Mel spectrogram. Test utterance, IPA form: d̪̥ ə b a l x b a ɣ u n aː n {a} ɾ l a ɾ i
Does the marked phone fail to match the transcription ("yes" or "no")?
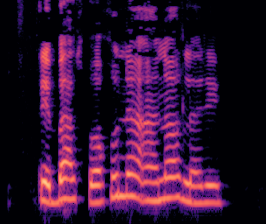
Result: yes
